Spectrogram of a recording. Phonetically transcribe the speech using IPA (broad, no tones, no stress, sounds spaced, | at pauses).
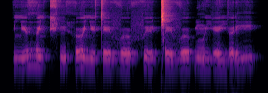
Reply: lʲ ɘ ɦ ɘ lʲ t͡ʃʰ ĩ h ɵ lʲ ɘ t e v ɵ f ɪ ǀ e v ɵ ɓ ũ j e j ɘ ɾ i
